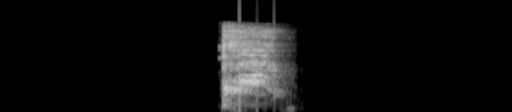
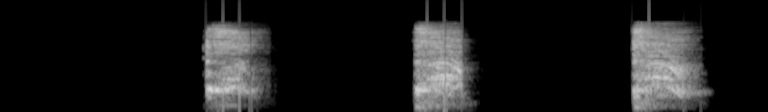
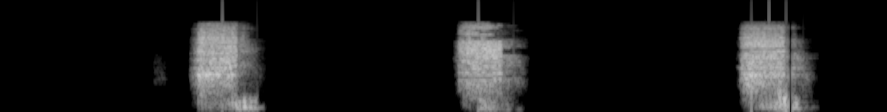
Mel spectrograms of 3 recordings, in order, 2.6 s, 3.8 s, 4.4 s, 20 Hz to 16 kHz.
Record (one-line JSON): {"cough_length": "2.6 s", "cough_amplitude": 32052, "cough_signal_mean_std_ratio": 0.26, "three_cough_length": "3.8 s", "three_cough_amplitude": 29777, "three_cough_signal_mean_std_ratio": 0.36, "exhalation_length": "4.4 s", "exhalation_amplitude": 31376, "exhalation_signal_mean_std_ratio": 0.34, "survey_phase": "beta (2021-08-13 to 2022-03-07)", "age": "18-44", "gender": "Female", "wearing_mask": "No", "symptom_cough_any": true, "symptom_runny_or_blocked_nose": true, "symptom_sore_throat": true, "symptom_onset": "5 days", "smoker_status": "Never smoked", "respiratory_condition_asthma": false, "respiratory_condition_other": false, "recruitment_source": "REACT", "submission_delay": "3 days", "covid_test_result": "Negative", "covid_test_method": "RT-qPCR"}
